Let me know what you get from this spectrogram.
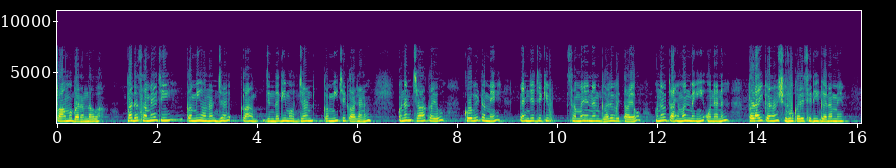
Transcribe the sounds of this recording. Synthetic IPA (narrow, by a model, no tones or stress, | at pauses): faːmbʱɐɾə̃nd̪aɦʊaː | pɐɾsɐməjd͡ʑiːkɐmiɦʊnəd͡ʑkazɪ̃nd̪əɡimẽʊd͡ʑəɽ̃kɐmid͡ʑeːkaːɾəɽ̃ʊ̆ | ʊn̤ənɪ̆t͡ɕʰaːkɐjo | koːʋɪɖmẽ | pɐ̃ɦɪ̃ɲd͡ʑed͡ʑeːke | sɐməjʊn̤ənɪ̆ɡʱɐɾʋɪt̪aːjo | ʊnəʈaːɪmənɪ̆mẽĩʔʊnənɪ̆ | pɐɽ̤aːikɐɾəɽ̃ʃʊɾukɐɾesɪd̪ʱiɡʱɐɾə̆mẽː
